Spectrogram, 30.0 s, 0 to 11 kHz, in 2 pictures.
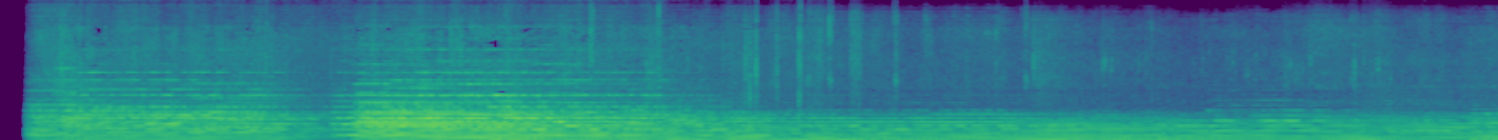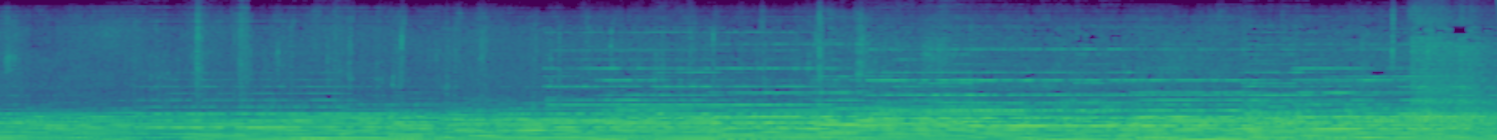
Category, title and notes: Music > Solo instrument
Sunday at 13-40
Sunday afternoon organ music at Rochester Cathedral in 2025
